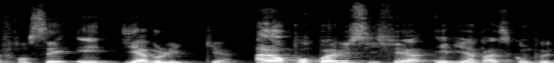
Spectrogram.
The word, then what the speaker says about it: Lucifer: la chose suivante, que les consonnes en position finale dans les mots en français ne se prononcent pas, sauf le L de Lucifer, le C de Lucifer, le F de Lucifer et le R de Lucifer.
